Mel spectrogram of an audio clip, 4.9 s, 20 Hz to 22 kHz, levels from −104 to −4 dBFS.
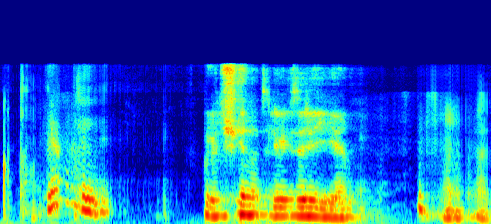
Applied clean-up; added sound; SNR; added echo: neural mask model DeepFilterNet 3.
